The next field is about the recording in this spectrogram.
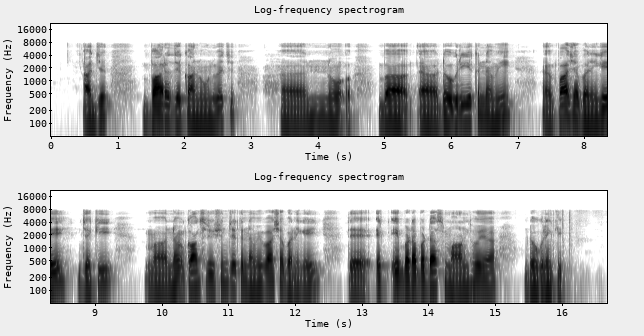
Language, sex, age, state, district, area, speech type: Dogri, male, 45-60, Jammu and Kashmir, Udhampur, rural, spontaneous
